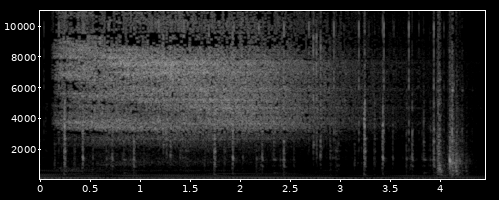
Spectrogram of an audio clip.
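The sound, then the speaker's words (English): Steam hisses from a leak in the neck of the mechanical Mr. TikTok: a loud, steady hiss lasts nearly three seconds, then tapers into short sputtering bursts and clicks, with a low mechanical hum running underneath throughout. “Steam began hissing from his neck for a moment before his unknowable mechanisms within corrected the leak.”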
